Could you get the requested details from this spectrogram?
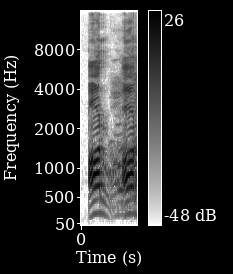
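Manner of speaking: loud, sung-out আর আর with the vowel held; pronunciation drill. Shown as a demonstration. Teacher leads class, loud drawn-out আর syllable drill. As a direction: call out আর slowly for all to repeat. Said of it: "এক নম্বর উচ্চারণ সবাই করুন".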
